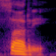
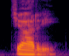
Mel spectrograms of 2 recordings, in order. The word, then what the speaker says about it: cari: Maybe theyl call it sari or maybe theyl call it kari. The correct pronunciation is cari.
